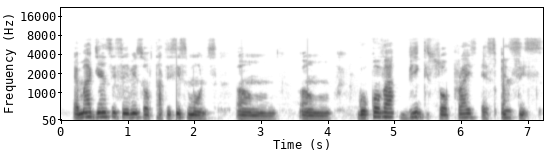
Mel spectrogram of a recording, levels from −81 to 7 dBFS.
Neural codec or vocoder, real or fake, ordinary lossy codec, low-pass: vocoder, 44.1 kHz, 128 mel bands every 512 samples, BigVGAN v2; fake; none; 7.2 kHz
